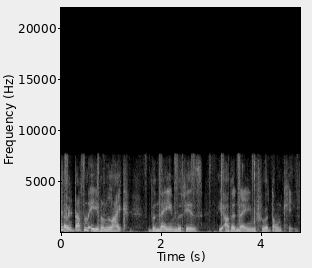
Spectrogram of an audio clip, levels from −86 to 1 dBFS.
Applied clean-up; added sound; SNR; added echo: none; Domestic sounds, home sounds; 14 dB; none.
